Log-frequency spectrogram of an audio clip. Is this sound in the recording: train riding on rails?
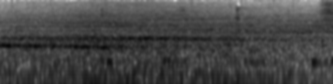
yes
